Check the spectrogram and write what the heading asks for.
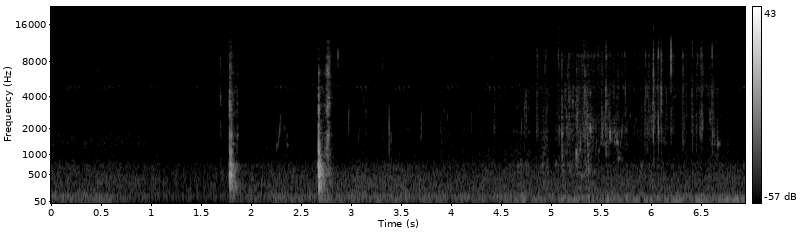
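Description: Toulouse and Emden geese bathing in a plastic wading pool, splashing the water: two sharp splashes about a second apart, then a run of quicker, lighter splashing and dripping near the end.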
